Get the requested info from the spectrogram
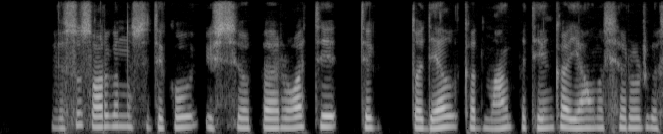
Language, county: Lithuanian, Klaipėda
